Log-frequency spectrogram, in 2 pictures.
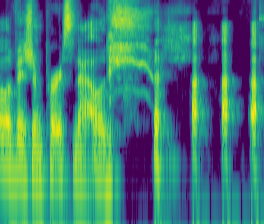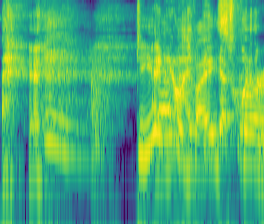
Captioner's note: both laughing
